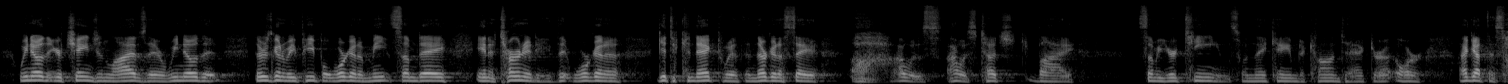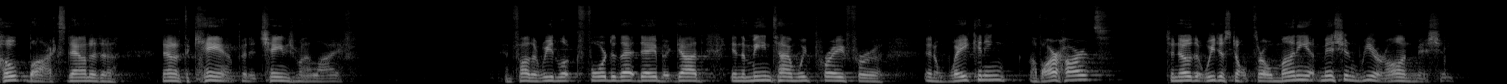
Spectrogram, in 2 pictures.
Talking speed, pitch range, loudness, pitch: 205 wpm, 155-180 Hz, -34 LUFS, 170 Hz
